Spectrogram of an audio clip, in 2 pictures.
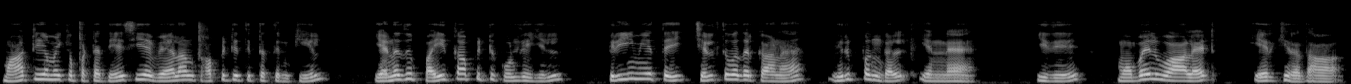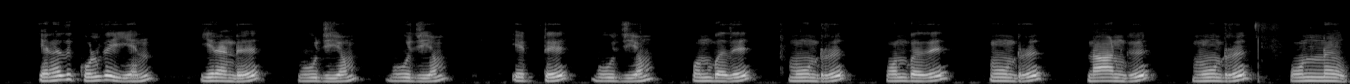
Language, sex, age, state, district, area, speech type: Tamil, male, 30-45, Tamil Nadu, Thanjavur, rural, read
